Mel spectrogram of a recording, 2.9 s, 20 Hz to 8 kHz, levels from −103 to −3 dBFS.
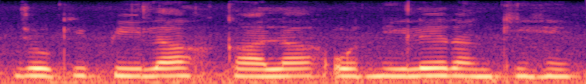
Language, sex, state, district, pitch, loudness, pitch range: Hindi, female, Punjab, Fazilka, 220 Hz, -14 LUFS, 215-225 Hz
